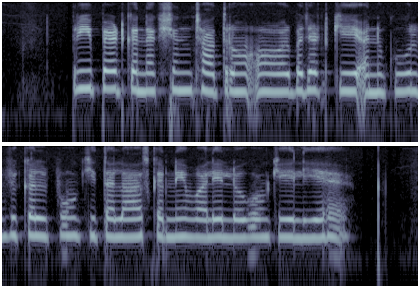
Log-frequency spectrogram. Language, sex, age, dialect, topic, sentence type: Hindi, female, 46-50, Garhwali, banking, statement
